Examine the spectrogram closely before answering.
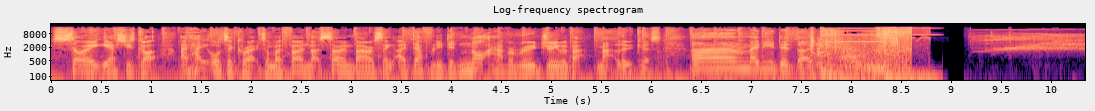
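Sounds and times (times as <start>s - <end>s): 
speech: 0.0s - 8.6s
toy magic wand chiming with electronic tones: 9.2s - 10.3s.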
